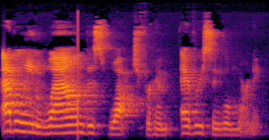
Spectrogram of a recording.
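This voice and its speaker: A woman's voice: medium pitch, fast, a bit bright. Female storybook narrator, mid-range voice, emphatic and careful phrasing, audibly roomy recording. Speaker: teacher reading aloud. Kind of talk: expressive children's book narration. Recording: roomy echo.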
